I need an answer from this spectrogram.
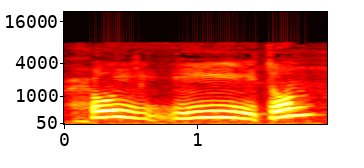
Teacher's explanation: there are two ya's, and that will be accomplished through prolonging the first ya to harak. حُيِّيْتُمْ.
